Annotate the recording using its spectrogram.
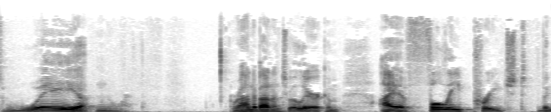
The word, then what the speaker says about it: Illyricum: Alicrium. I've always mispronounced it. And then one day I slowed down and looked at that word and thought, that is not Alicrium, it's Illyricum.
